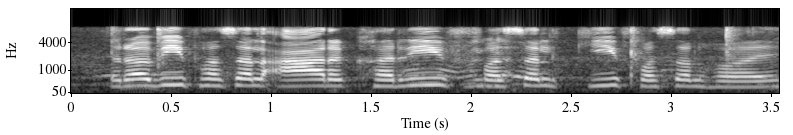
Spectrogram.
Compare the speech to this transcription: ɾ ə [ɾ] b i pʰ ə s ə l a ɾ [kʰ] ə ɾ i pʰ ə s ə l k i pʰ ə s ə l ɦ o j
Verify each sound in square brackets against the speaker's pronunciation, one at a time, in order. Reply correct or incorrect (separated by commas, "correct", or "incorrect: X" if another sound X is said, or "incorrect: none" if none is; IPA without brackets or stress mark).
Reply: incorrect: none, correct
